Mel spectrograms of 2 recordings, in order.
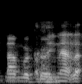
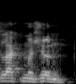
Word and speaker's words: lahmacun: How do you say lamokun? I think that's lahmacun. Lahmacun, there you go.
